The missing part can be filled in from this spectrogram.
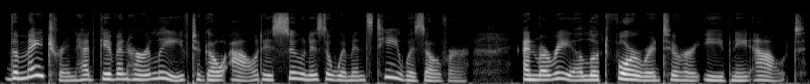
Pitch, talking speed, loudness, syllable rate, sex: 215 Hz, 185 wpm, -19 LUFS, 4.7 syllables/s, female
